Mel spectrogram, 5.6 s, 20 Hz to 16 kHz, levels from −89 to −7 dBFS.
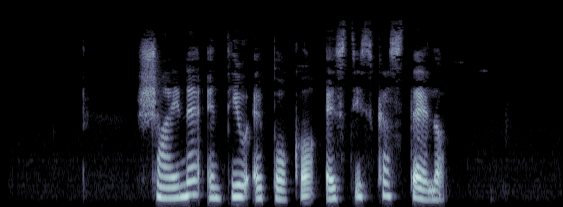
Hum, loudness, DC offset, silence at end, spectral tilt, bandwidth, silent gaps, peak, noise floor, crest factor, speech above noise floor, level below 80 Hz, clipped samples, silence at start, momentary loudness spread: none; -29 LUFS; under 0.1%; 1.2 s; -5 dB/octave; 9.8 kHz; none; -12 dBFS; -76 dBFS; 20 dB; 48 dB; -82 dBFS; under 0.1%; 1.4 s; 8 LU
